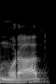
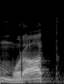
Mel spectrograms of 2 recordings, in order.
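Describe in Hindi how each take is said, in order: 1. नाम का अंत d की ध्वनि से होता है। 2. नाम का अंत t की ध्वनि से होता है।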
